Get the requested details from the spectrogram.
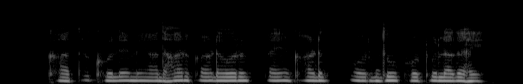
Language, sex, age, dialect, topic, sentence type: Magahi, male, 18-24, Western, banking, question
